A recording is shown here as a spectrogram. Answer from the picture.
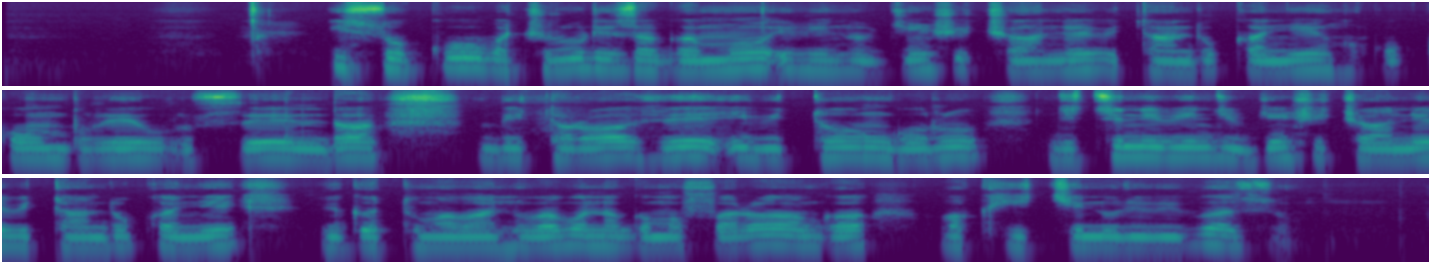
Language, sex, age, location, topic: Kinyarwanda, female, 50+, Musanze, finance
